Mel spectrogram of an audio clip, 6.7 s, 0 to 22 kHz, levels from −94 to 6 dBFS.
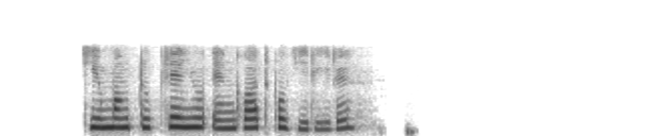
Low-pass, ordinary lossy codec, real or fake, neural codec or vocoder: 5.4 kHz; Opus, 24 kbps; real; none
